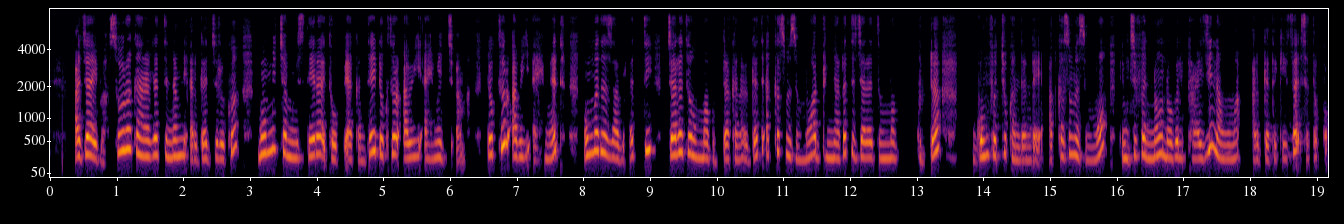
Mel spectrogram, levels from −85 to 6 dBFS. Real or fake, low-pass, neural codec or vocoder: real; 7.2 kHz; none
